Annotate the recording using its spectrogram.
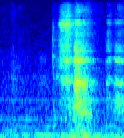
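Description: A person's short breathy gasp about halfway through, coming after a quiet first second.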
